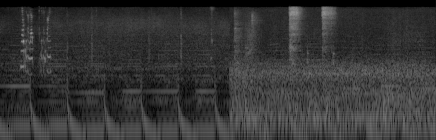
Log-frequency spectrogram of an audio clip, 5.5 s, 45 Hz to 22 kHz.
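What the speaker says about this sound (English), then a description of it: "it also says add some cutting oil, so like some WD-40 or some PB Blaster." Cutting oil such as WD-40 sprays from an aerosol can onto stripped steering wheel threads. After some rhythmic mechanical ticking, a hissing spray starts with two short, sharper bursts, close by and with no voices.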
